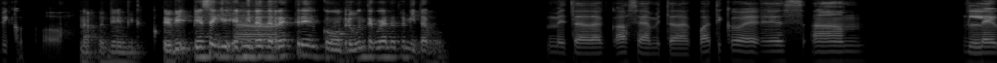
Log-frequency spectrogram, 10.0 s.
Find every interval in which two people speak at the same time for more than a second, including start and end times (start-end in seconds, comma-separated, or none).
none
